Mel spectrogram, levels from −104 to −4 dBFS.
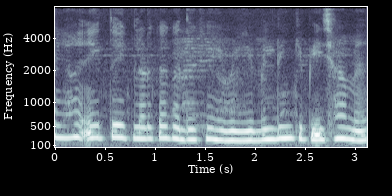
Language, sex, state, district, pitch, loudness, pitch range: Maithili, female, Bihar, Purnia, 235 Hz, -13 LUFS, 215-250 Hz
